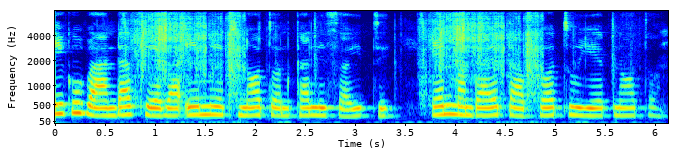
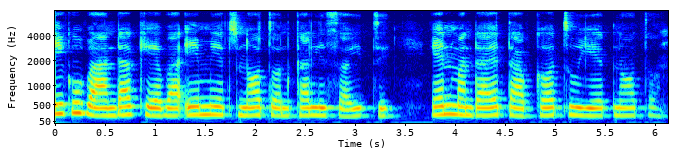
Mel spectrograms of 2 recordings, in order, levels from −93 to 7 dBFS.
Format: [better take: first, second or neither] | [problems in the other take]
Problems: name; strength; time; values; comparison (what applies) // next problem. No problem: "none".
second | background sound (Tearing); 12 dB below the speech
